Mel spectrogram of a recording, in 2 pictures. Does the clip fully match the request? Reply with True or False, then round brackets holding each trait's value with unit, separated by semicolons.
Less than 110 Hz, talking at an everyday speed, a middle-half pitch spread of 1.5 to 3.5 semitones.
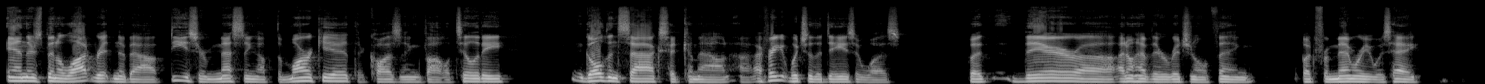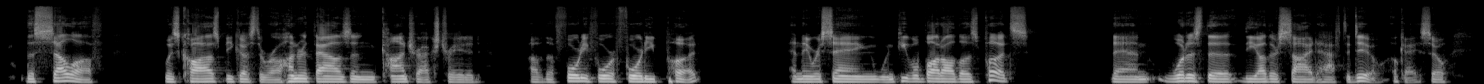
False (125 Hz; 165 wpm; 2.9 semitones)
